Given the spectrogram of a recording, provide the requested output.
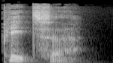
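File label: "pizza", British English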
